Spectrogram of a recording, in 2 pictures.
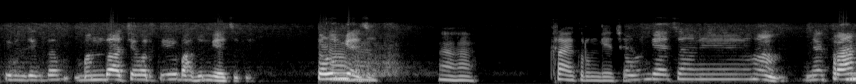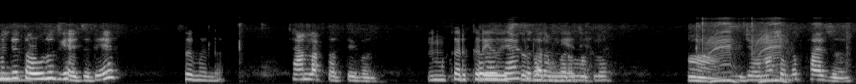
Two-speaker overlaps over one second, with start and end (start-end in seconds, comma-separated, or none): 13.1-14.5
